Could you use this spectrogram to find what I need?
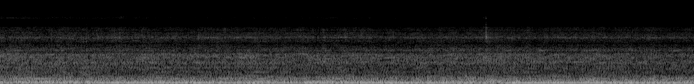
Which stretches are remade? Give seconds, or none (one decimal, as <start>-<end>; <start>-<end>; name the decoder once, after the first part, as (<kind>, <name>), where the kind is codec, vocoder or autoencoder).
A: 1.9-3.0 (autoencoder, DAC-VAE); 4.2-6.9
